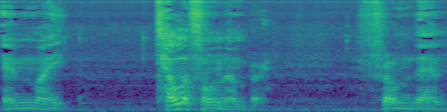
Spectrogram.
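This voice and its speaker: Here a man speaks with a New York accent. His intonation is lively. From New York City (Brooklyn). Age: 70s. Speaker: YouTuber sharing life story. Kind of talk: personal storytelling monologue. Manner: halting, many fillers.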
